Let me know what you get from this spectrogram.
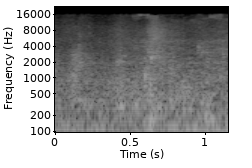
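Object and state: Nothing is struck.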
